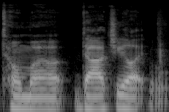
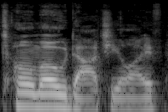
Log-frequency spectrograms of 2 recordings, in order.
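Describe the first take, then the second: First: The first syllable is said fast and reduced. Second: The first syllable is said clearly as 'to'. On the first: "because I'm saying it fast, it sounds like" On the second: "I know it's Tomodachi Life"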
